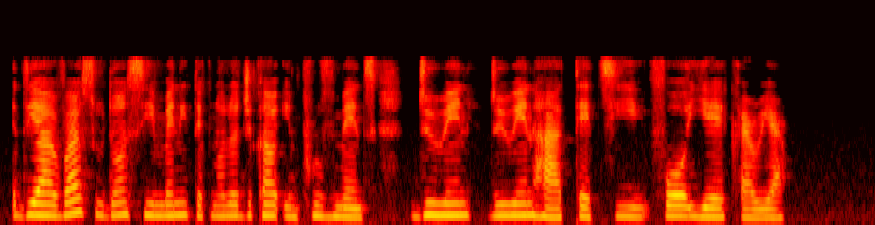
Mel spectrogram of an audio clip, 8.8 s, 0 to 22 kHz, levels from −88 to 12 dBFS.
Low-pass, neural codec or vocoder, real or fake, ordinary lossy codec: 7.2 kHz; none; real; none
